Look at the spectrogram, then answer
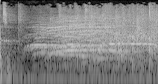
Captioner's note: applause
